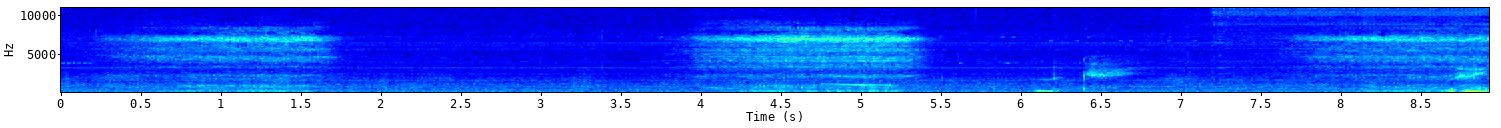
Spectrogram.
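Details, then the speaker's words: Sleeper in a bedroom, with slow, breathy, hissing snores about every three seconds, around 16 per minute, and small rustles; snoring. "If you hear it closely, you can hear them snoring."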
